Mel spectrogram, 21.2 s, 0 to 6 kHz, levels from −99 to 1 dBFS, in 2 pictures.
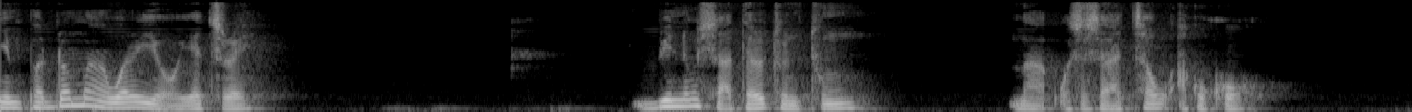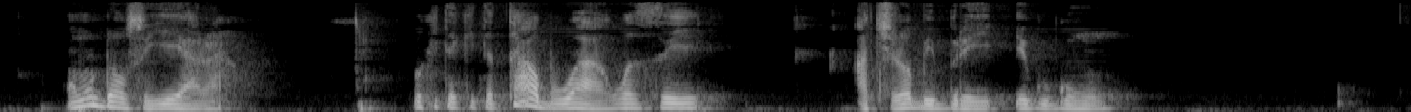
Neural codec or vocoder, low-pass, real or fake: none; 5.4 kHz; real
